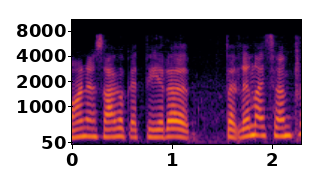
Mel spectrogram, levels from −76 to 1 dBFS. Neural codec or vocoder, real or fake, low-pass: codec, 16 kHz, 1.1 kbps, Voila-Tokenizer; fake; 7.2 kHz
